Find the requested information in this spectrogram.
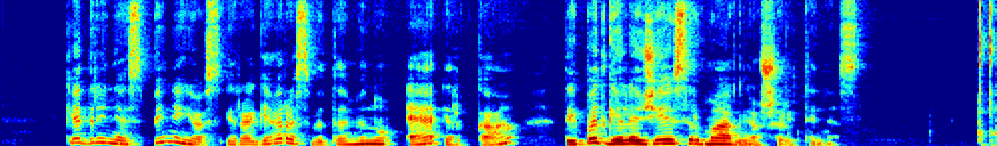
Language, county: Lithuanian, Tauragė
